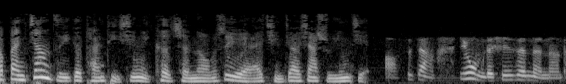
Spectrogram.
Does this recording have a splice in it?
yes; 1 cut; at 3.7 s

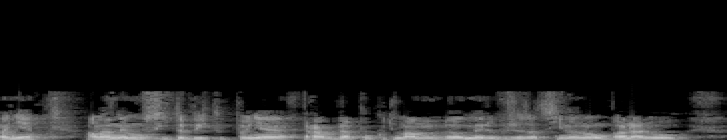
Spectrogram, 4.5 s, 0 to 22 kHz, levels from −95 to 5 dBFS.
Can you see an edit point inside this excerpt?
no; 0 cuts

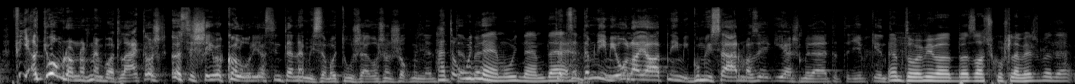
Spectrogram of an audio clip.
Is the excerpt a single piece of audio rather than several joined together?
yes; 0 cuts

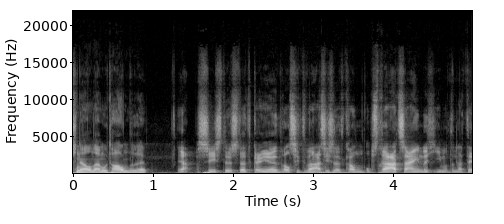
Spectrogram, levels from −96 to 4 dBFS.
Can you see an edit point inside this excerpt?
yes; 1 cut; at 2.6 s

